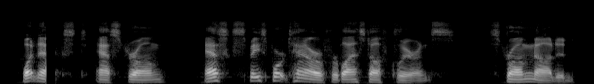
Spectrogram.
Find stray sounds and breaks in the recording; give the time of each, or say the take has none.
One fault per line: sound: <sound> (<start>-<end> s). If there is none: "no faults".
sound: dropout (0.5-0.6 s)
